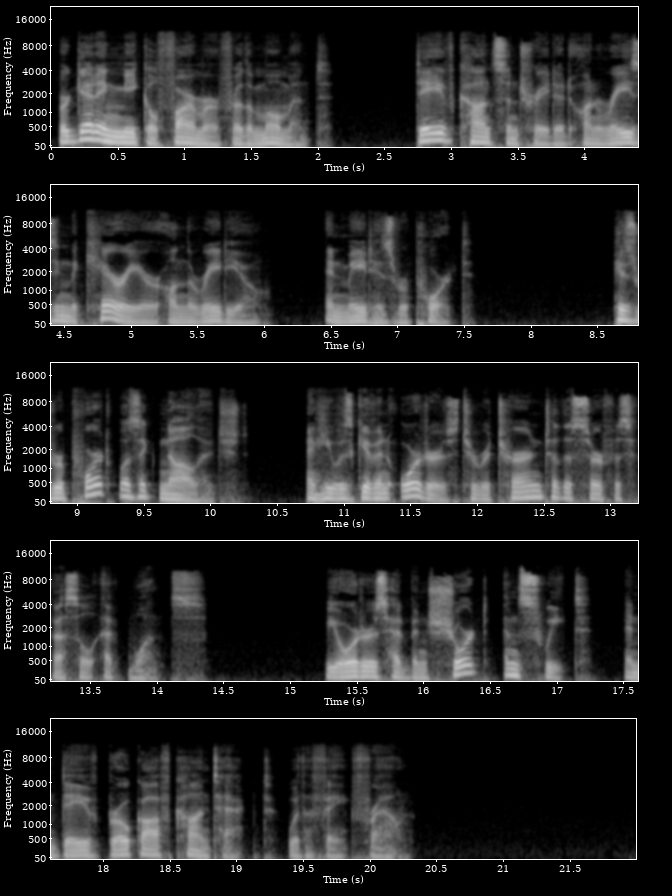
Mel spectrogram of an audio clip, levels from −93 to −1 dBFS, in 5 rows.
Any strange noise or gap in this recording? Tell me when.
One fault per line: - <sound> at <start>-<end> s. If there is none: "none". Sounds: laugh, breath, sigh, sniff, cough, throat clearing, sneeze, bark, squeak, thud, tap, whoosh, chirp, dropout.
none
